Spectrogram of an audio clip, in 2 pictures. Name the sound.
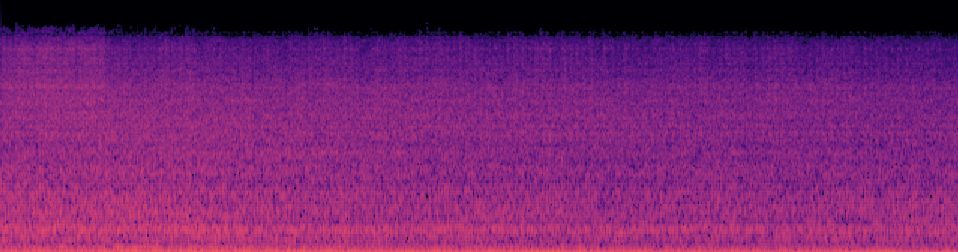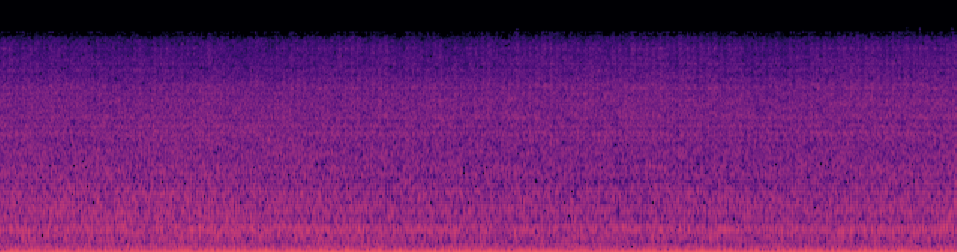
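steady white noise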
